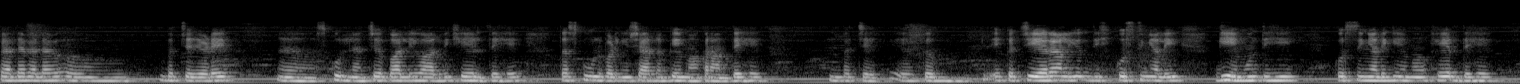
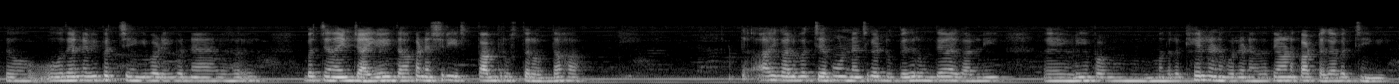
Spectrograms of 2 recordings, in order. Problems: none marked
